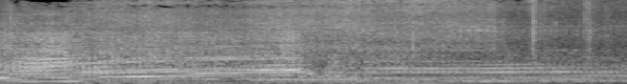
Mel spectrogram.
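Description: A second sports car engine rumbles and revs as the car drives past.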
